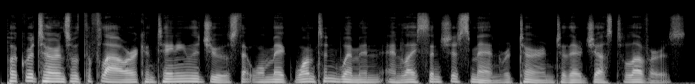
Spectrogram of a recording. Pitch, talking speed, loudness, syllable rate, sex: 110 Hz, 180 wpm, -21 LUFS, 4.7 syllables/s, male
